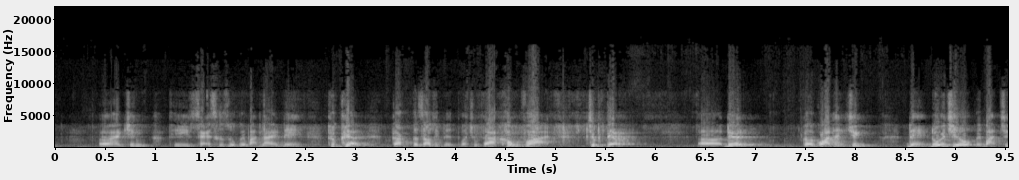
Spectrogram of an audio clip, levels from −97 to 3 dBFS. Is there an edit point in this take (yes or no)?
yes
